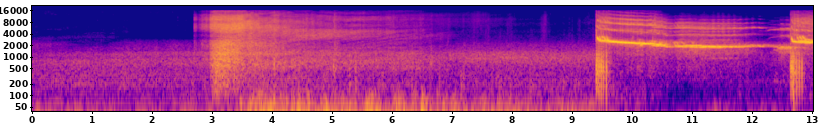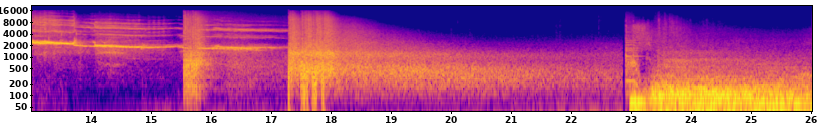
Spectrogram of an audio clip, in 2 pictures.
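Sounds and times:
whistling firework shots: 0.0s - 7.1s, 9.4s - 21.6s
loud firework burst: 2.7s - 7.0s, 9.4s - 20.0s.

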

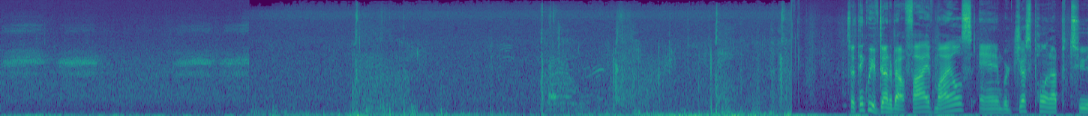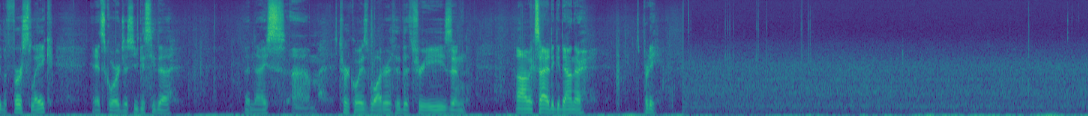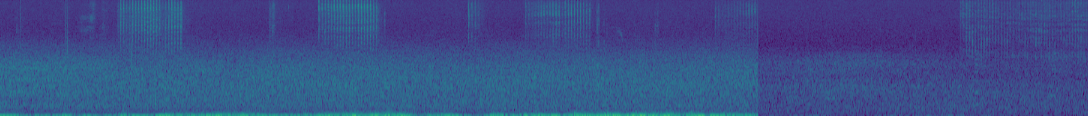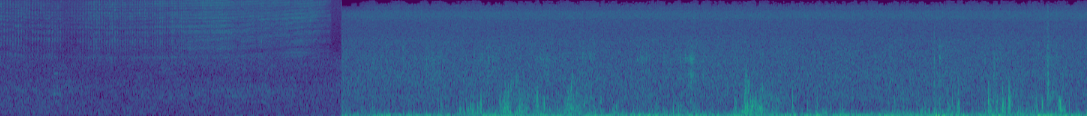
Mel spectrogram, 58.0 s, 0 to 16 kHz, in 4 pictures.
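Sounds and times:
wind buffeting microphone: 0.0s - 11.2s, 22.6s - 39.1s, 48.1s - 58.0s.

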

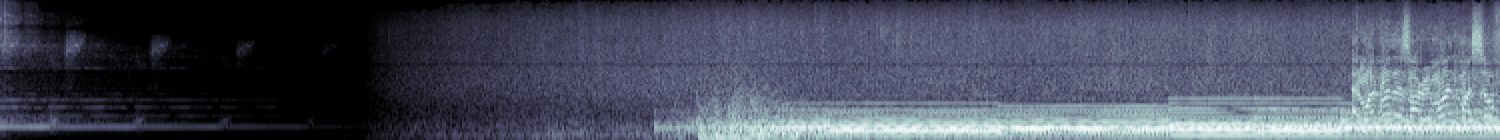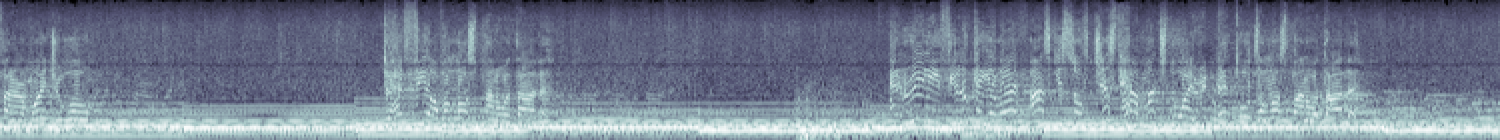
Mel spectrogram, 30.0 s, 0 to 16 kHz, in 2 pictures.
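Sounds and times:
rain hissing: 3.8s - 30.0s
sustained vocal chords: 19.8s - 28.2s.

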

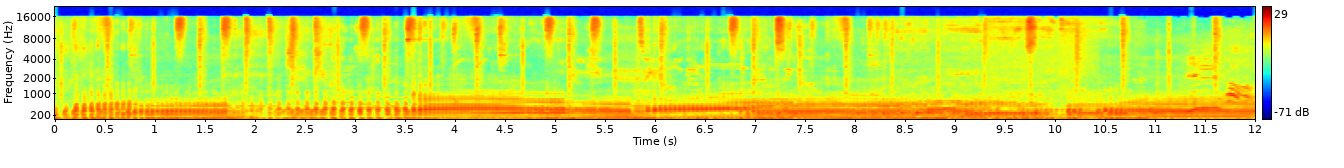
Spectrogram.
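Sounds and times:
dirt bike engine running: 0.0s - 12.0s.

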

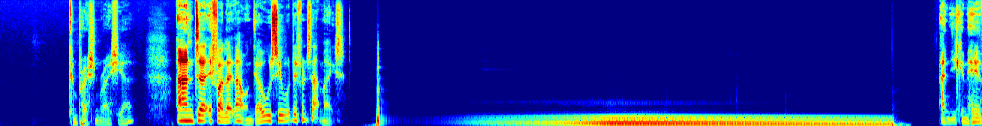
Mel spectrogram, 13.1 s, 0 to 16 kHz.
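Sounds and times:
bass guitar note: 6.1s - 12.1s.

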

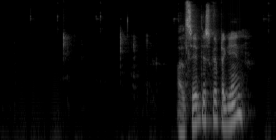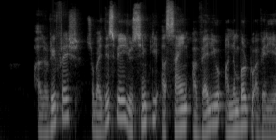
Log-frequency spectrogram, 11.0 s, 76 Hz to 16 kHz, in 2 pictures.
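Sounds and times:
keyboard and mouse clicks: 0.2s - 3.6s, 5.2s - 5.6s.

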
